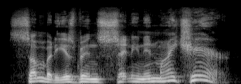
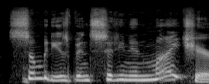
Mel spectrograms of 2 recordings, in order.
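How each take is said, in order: First: It is said in a deep growl. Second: It is said in a small doleful whine.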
